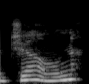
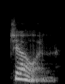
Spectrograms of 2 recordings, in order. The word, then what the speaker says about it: Joan: Here in the United States, we would probably call her Joan, but in Uganda, each vowel is pronounced separately, hence Joan.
